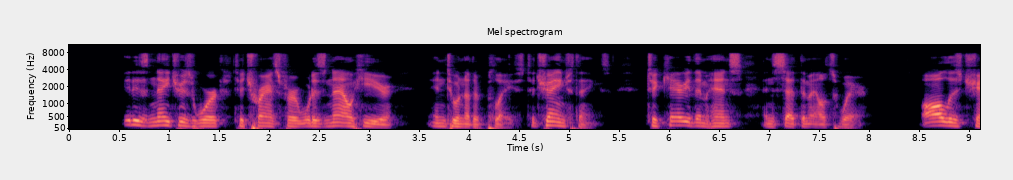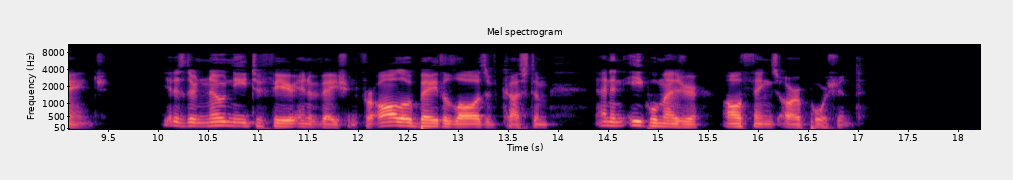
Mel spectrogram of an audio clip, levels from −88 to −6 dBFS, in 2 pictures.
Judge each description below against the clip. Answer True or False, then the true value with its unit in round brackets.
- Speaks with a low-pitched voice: True (120 Hz)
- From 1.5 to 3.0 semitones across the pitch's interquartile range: False (4.2 semitones)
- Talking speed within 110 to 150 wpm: False (170 wpm)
